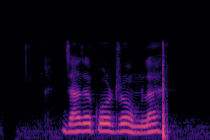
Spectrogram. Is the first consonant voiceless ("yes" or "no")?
no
